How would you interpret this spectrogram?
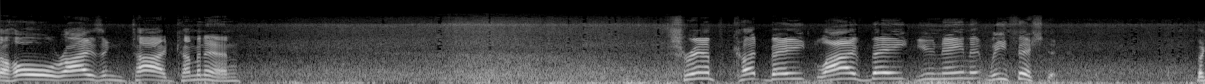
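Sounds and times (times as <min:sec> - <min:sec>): ocean surf on rocks: 0:00.0 - 0:12.0.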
